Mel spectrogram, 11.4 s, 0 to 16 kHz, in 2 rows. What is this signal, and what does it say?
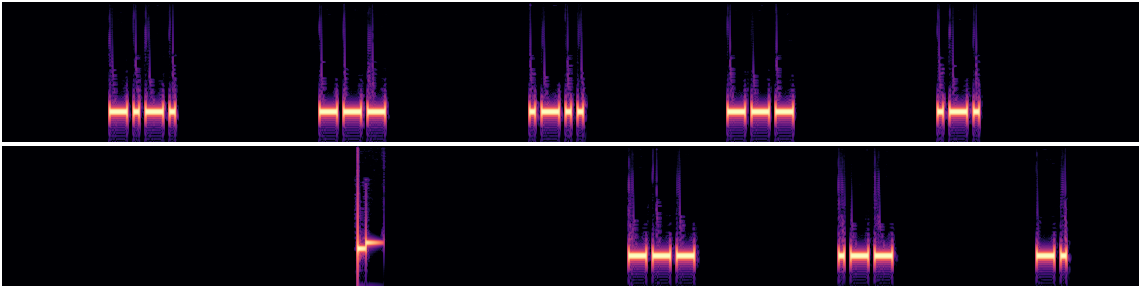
Morse code, heard as a keyed tone, about 40 wpm, spaced as for 11 wpm, 690 Hz. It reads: COLOR OWN
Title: 8x Character Spacing - Top 300 Words - 40wpm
